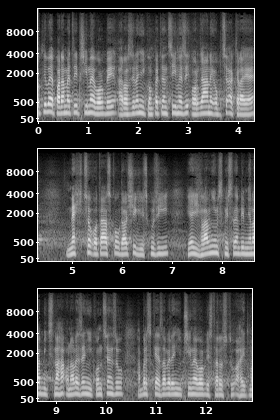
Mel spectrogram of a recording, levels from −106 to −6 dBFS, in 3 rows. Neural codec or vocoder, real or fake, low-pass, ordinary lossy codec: autoencoder, 48 kHz, 32 numbers a frame, DAC-VAE, trained on Japanese speech; fake; 14.4 kHz; MP3, 96 kbps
